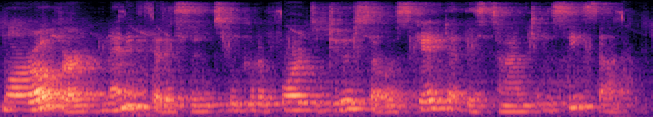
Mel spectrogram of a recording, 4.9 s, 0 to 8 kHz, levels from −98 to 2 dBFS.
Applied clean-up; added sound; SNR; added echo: neural separator model SepFormer DNS4.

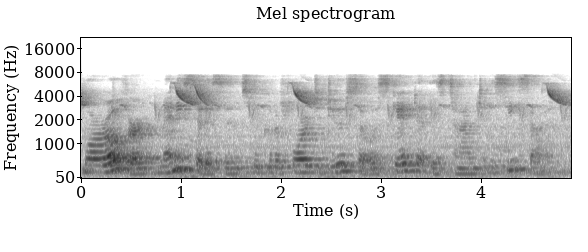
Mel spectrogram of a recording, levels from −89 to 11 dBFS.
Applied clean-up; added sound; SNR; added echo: none; Bird; 7 dB; reverberation time 0.6 s.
